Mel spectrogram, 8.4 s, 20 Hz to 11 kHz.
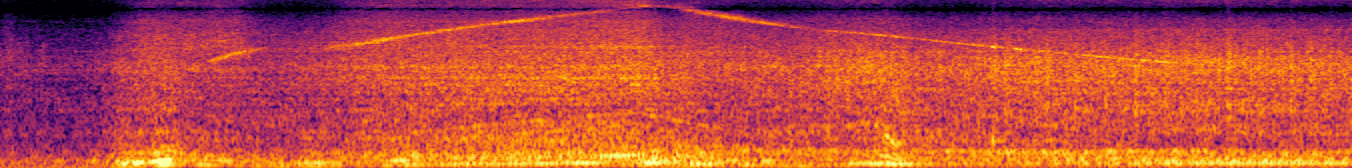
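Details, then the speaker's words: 2024 GMC 3500 cab-chassis with the L5P Duramax diesel, warm before an oil change: even idle, two clean short revs with a faint rising turbo whistle, then it settles. It sounds healthy. "We're going to change the oil. Boy, she sounds good. The more I love and a good sounding"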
